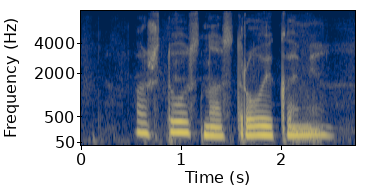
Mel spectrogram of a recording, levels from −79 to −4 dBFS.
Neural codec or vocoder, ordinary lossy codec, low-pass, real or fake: none; none; none; real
